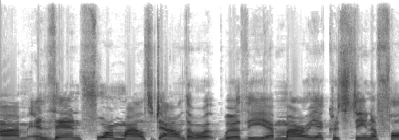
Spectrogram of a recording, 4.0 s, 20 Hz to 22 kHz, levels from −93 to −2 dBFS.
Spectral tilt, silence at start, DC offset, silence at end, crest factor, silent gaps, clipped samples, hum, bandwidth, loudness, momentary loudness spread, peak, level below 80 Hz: -0.5 dB/octave; 0 s; under 0.1%; 0 s; 14 dB; none; under 0.1%; none; over 20 kHz; -21 LUFS; 3 LU; -8 dBFS; -76 dBFS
